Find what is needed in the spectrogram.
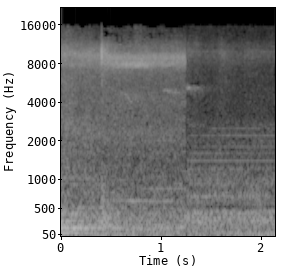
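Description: The amplified test voice fades out in the room's echo through the speakers. A faint steady hum and hiss stays underneath, with a brief thin high whine about half a second in.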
